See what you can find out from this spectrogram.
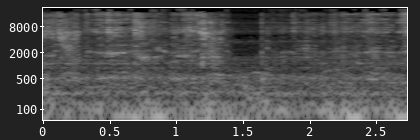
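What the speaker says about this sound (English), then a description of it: "You want to whisk" A fork whisks butter, cream cheese and milk in a pan, giving brief close scraping and stirring with a faint sizzle beneath.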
